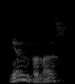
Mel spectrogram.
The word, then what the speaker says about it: infamous: Infamous, I-N-F-A-M-O-U-S, meaning of evil repute, is often incorrectly stressed.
